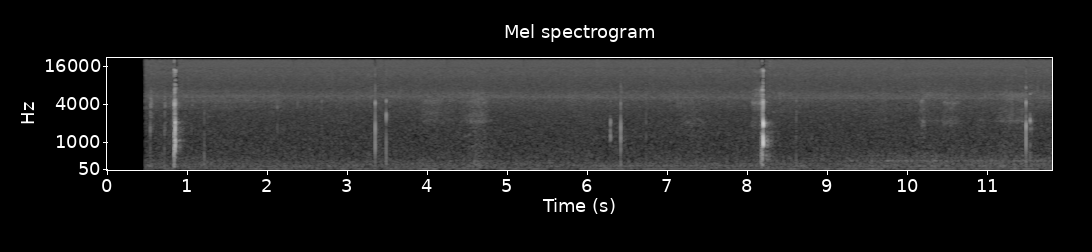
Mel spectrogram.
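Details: Faint, brief, sharp hiccup sounds recurring irregularly against quiet room noise, about five in twelve seconds; hiccups.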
